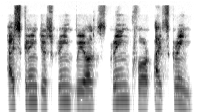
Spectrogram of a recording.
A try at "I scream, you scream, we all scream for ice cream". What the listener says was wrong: Nice. Very nice.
